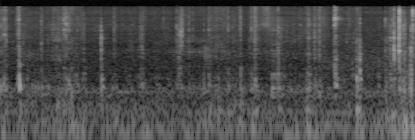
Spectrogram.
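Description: Handling noise of a phone camera being moved and repositioned: faint scattered clicks and light rustles, with a small cluster of clicks near the end.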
